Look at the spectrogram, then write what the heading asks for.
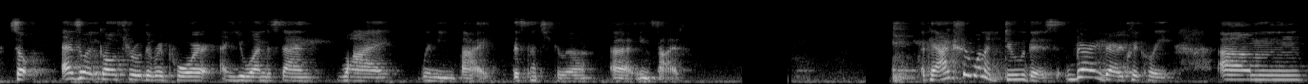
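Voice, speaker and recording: A woman's voice: mid-range voice, darkish tone. A woman from China and Malaysia giving an informal business presentation to a meeting. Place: meeting room, hybrid event. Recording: echoey room, faint noise.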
